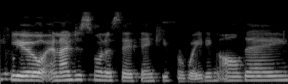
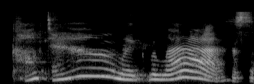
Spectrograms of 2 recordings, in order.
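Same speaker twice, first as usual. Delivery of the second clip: high, slow mocking whisper of a teenager; mock teen whisper, slow and high; imitating her teen son; 7 semitones higher, 3 dB louder, much slower than usual. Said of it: "he says to me".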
